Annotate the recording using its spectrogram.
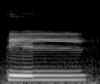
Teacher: لام کو ہلائے بغیر پڑھنا ہے، تا کے ساتھ جوائن کریں گے، تل، اور پھر قوف ادا کریں گے، قوف پر ہے، مفخم ادا کریں گے اس کو، اور اس کے اوپر فتحہ کی حرکت ہے جس کو 1 کاؤنٹ پڑھا جائے گا، یہ حروف مستعلیہ میں آتا ہے۔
